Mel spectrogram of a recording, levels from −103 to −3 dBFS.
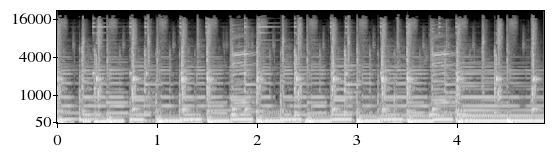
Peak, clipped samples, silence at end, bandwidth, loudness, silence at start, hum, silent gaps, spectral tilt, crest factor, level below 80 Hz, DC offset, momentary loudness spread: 0 dBFS; under 0.1%; 0 s; 17.5 kHz; -13 LUFS; 0 s; none; none; -5 dB/octave; 12 dB; -18 dBFS; 4%; 2 LU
